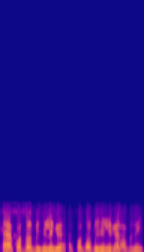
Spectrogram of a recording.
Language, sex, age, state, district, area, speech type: Bengali, male, 18-30, West Bengal, Uttar Dinajpur, urban, conversation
